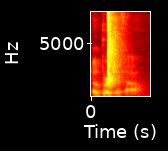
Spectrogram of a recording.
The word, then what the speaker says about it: Obergefell: That's how you say it. Obergefell. – Obergefell? – Obergefell v. Hodges.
